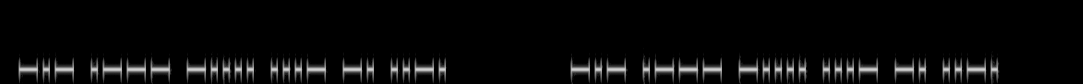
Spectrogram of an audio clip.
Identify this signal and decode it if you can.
Morse code, heard as a keyed tone, about 20 wpm, 700 Hz. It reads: KJ6VNF KJ6VNF
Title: USA Call Signs - 6 Characters - Repeated 3x - 20wpm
